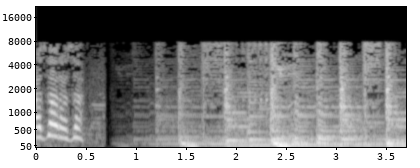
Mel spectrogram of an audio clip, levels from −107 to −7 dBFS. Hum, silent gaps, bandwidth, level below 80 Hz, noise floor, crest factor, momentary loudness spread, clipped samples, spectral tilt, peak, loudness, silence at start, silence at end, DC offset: none; none; 8.2 kHz; -28 dBFS; -47 dBFS; 18 dB; 12 LU; under 0.1%; -4.5 dB/octave; -4 dBFS; -21 LUFS; 0 s; 0 s; under 0.1%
